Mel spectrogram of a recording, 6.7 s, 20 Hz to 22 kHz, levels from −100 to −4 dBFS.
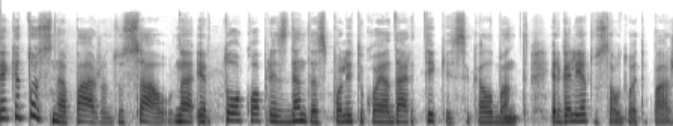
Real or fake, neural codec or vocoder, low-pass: real; none; 14.4 kHz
